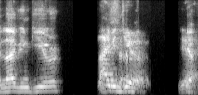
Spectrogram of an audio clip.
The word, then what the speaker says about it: Győr: How you pronounce Gior? Is how you pronounce that? It has a special Hungarian letter. It's Győr. Yeah. Too difficult. The first is J, the second Yeah. the second R. So it's Győr.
